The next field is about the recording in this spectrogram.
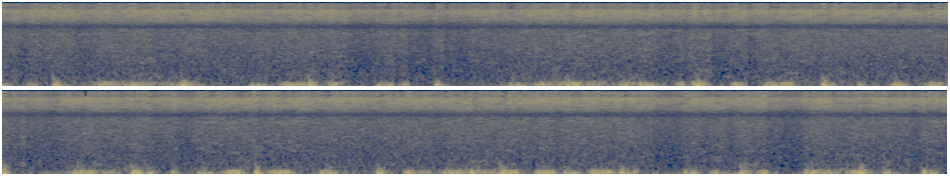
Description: in this video my heartbeat is smooth and soothing i hope you guys enjoy.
